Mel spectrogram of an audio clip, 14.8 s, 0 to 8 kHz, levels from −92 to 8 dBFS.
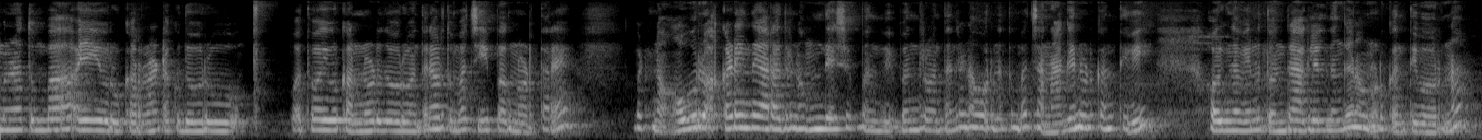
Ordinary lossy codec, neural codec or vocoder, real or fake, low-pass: none; none; real; none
